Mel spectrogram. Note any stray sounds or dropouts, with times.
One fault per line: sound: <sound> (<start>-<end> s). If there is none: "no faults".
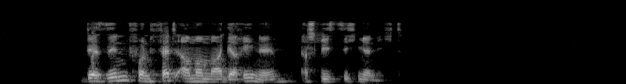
no faults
